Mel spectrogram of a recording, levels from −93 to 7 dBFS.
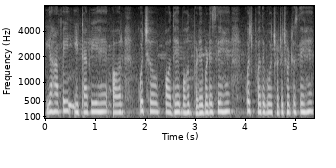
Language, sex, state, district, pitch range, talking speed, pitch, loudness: Hindi, female, Delhi, New Delhi, 215-230 Hz, 200 wpm, 220 Hz, -13 LUFS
